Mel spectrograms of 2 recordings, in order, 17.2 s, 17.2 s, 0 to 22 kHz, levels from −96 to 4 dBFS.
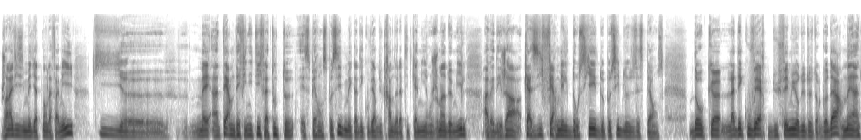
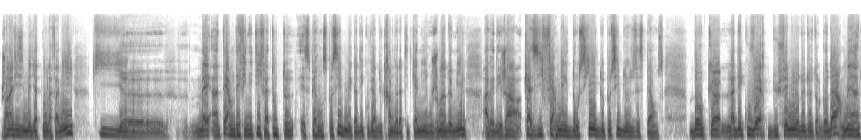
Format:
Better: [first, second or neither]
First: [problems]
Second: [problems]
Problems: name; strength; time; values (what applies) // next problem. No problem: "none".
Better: first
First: none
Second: distortion; heavy; 12% of the sound clipped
